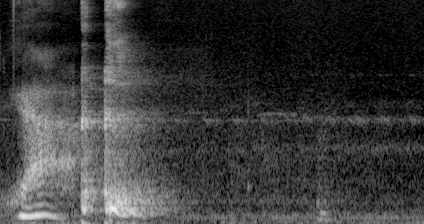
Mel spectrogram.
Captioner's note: clears throat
